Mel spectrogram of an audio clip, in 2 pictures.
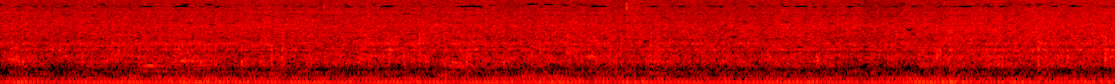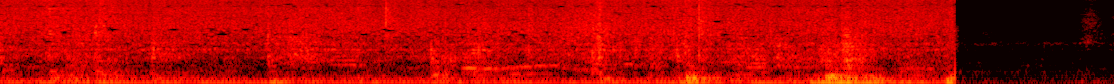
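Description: Breaded chicken nuggets sizzling steadily in hot oil in a frying pan, with a few knocks of a utensil in the pan in the second half as they are turned and lifted. The sizzle cuts off abruptly near the end.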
